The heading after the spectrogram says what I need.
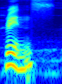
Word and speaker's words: Grin: Have, glove, halt, Grin is pronounced like grins, rhyming with bins.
